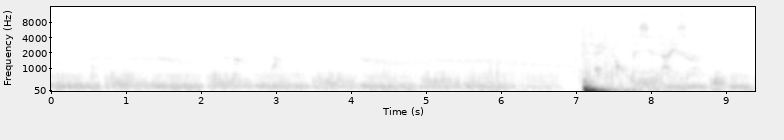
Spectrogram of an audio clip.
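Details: Snoring from a sleeping cat, a soft, low, grainy rumble pulsing with each breath for several seconds, then a sudden loud bump and rustle.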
